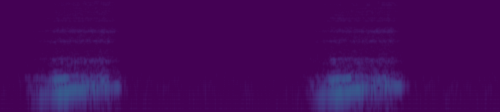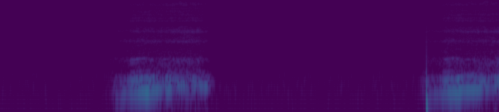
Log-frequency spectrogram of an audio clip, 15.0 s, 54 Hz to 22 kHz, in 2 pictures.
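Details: Adult woman (girlfriend) snoring during sleep, measured with a sound level meter at roughly an extra 10 dB: regular loud, rumbling in-breath snores, about 15 breaths a minute, with quiet pauses.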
